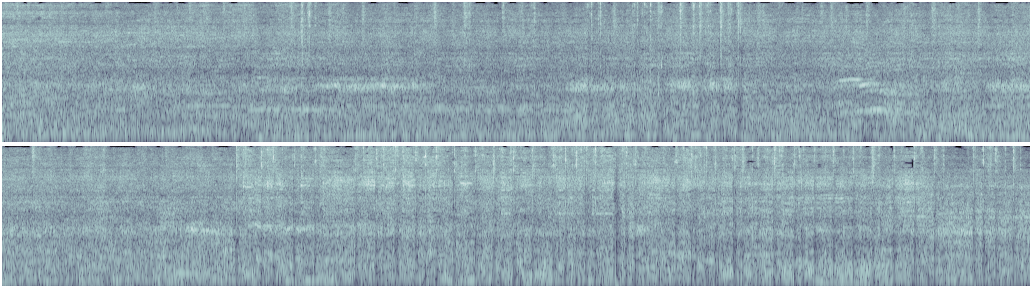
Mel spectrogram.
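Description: Loud, fast electronic dance music plays from an arcade machine's speakers.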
